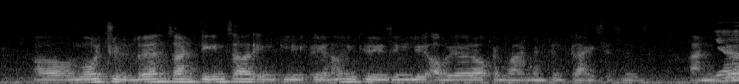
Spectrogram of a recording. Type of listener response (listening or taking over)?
taking over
